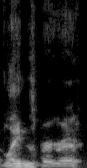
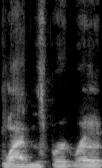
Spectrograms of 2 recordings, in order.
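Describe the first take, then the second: First: The name is said the way locals say it. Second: The name is said the way an outsider says it. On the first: The speaker is from the area. The speaker calls it right. "instead of Bladensburg Road" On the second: The reader is not from the area. The speaker calls it wrong. "it's just so striking when you hear Bladensburg Road"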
